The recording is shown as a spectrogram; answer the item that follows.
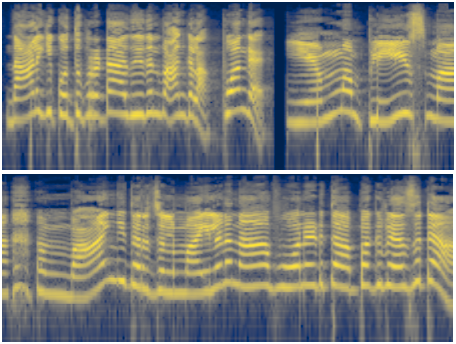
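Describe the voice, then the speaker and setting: A woman voicing a fiery sharp-tongued cartoon wife. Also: extremely high pitch, brisk, heavy background noise. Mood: scolding. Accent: Kanyakumari Tamil. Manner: scolding, bickering.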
